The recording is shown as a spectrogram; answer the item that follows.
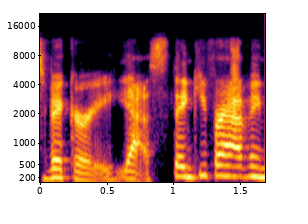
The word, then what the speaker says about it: Vickery: you did a good job it is it's vickery yes thank you for having me awesome so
